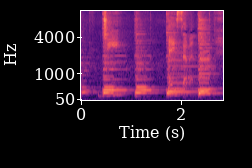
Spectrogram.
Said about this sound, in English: And you're strumming down two times for each chord.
